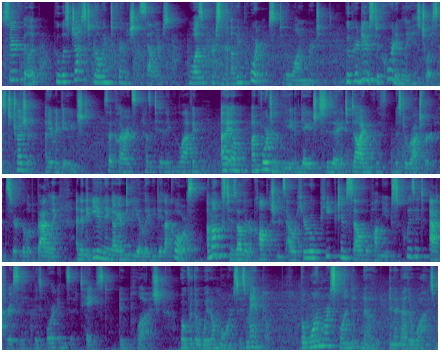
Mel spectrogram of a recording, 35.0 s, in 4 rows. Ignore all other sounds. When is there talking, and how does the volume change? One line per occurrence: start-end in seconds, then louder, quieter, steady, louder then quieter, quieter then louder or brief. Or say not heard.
0.0-34.9 steady.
